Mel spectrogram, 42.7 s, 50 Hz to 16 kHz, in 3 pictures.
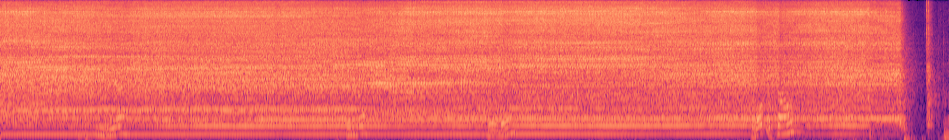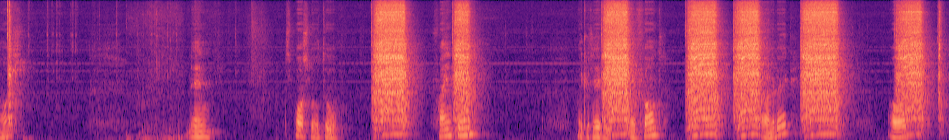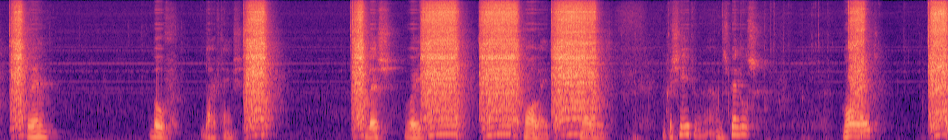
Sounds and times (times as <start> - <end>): Inside, small room: 0.0 - 42.6
Speech: 1.3 - 2.0, 5.2 - 5.6, 7.2 - 7.8, 11.2 - 12.0, 14.2 - 14.6, 17.0 - 17.5, 18.5 - 19.4, 20.8 - 21.4, 22.9 - 24.3, 25.6 - 26.2, 27.6 - 27.9, 28.9 - 29.3, 30.7 - 32.1, 33.9 - 34.8, 36.3 - 37.6, 38.4 - 39.9, 41.1 - 41.7.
